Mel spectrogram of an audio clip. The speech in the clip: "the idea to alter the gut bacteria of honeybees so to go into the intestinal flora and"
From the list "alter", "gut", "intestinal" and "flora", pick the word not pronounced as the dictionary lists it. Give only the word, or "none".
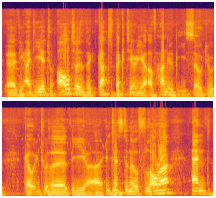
none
